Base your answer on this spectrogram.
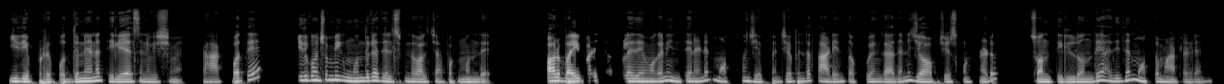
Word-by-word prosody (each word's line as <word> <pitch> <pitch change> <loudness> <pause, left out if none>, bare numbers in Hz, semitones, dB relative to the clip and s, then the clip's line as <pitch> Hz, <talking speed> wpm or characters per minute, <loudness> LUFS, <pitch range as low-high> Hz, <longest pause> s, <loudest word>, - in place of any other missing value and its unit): ఇదెప్పుడు 130 -3 +3
రేపు 120 - 0
పొద్దునైనా 135 +10 +4
తెలియాల్సిన 125 +1 +2
విషయమే. 105 -4 -4 0.3
కాకపోతే 135 - -2 0.5
ఇది 195 - +4
కొంచెం 200 +1 +3
మీకు 185 - +2
ముందుగా 155 +4 +4
దెలిసిపోయింది 125 0 0
వాళ్ళు 120 0 0
చెప్పకముందే. 110 0 -2 0.6
వాళ్ళు 160 -1 +8
భయపడి 165 +7 +4
చెప్పలేదేమో 135 -1 +1
గాని 170 +6 +2
ఇంతేనండి 135 +5 -1
మొత్తం 140 +5 -6
జెప్పాను. 115 -1 -5
చెప్పిన 130 0 -2
తరువాత 160 - -6
ఆడేం 120 +1 -2
తక్కువేమి 125 +1 -4
గాదని 115 +11 -1
జాబ్ 115 -2 +1
చేసుకుంటున్నాడు. 115 0 -5 0.4
సొంత 120 -2 +2
ఇల్లు 110 +1 0
ఉంది. 120 +11 0
అది 140 - 0
ఇది 175 - -2
అని 220 - 0
మొత్తం 130 -1 -4
మాట్లాడాను. 105 +2 -8
125 Hz, 170 wpm, -24 LUFS, 115-140 Hz, 0.6 s, వాళ్ళు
